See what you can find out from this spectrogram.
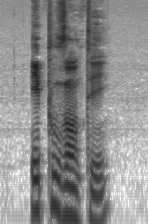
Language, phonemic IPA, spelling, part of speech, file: French, /e.pu.vɑ̃.te/, épouvanter, verb, Fr-épouvanter.ogg
- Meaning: to terrify, horrify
